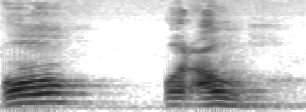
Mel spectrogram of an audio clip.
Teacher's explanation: ओ को कंठोष्ठ, कंठ और ओष्ठ दोनों से बोला जाता है।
